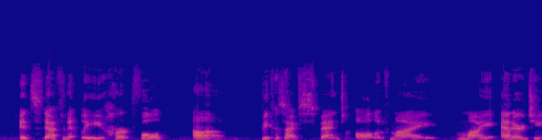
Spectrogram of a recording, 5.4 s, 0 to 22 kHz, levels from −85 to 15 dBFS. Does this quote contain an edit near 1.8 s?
no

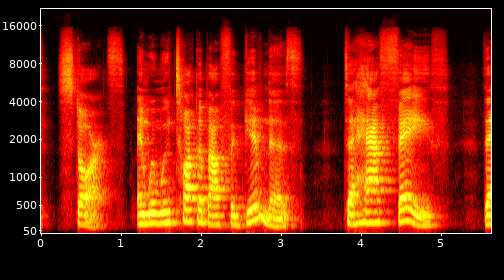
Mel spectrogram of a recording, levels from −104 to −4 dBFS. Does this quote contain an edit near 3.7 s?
no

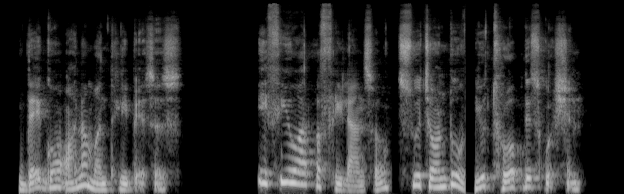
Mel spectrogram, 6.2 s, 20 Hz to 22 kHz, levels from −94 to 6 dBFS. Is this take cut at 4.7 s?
yes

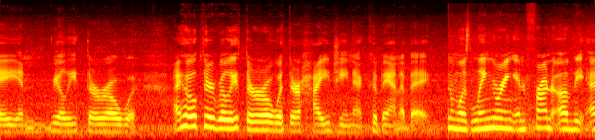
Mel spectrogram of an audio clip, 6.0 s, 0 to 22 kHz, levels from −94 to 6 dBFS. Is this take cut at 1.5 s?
no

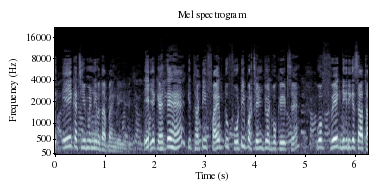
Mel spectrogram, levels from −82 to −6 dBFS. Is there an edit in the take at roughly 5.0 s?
no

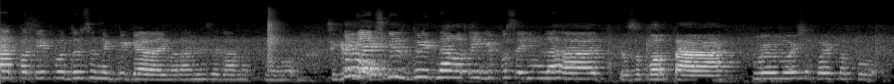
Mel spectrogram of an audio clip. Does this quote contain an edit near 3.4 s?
yes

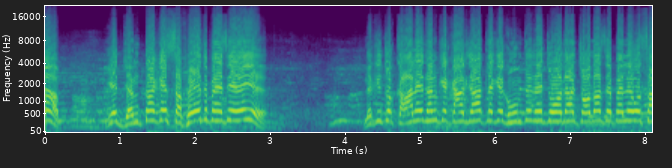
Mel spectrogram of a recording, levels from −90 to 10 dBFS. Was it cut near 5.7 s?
no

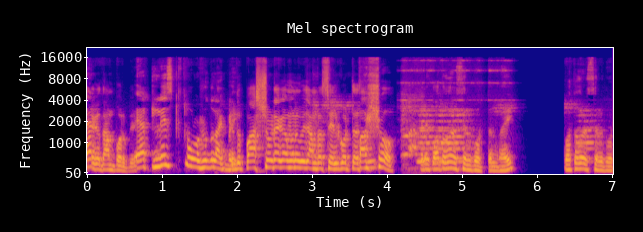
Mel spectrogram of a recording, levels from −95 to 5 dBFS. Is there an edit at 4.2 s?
yes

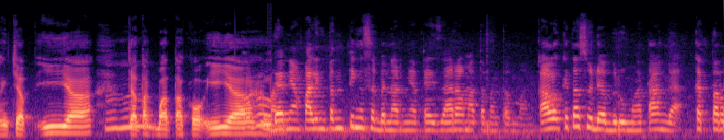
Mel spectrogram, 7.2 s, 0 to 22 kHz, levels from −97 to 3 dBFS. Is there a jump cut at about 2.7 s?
yes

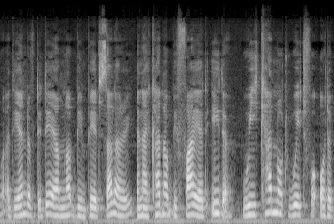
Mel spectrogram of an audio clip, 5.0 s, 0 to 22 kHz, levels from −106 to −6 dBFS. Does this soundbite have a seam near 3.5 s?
yes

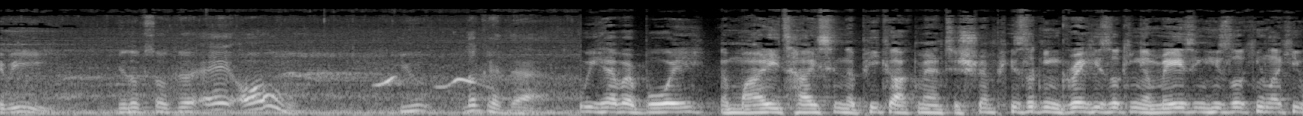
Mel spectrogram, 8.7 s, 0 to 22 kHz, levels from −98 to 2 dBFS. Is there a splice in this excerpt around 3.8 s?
yes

